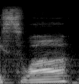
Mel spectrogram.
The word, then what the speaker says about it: Soi: it's not actually pronounced soy animatic I've said that wrong the entire time to be fair I also say it but technically it should be SWA because it's um if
